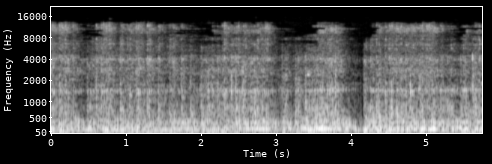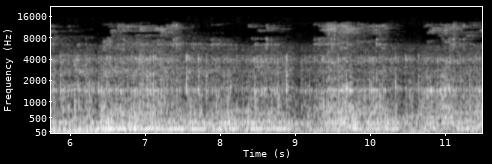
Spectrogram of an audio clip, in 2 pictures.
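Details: Limbo Dancer model aircraft glow engine first run-up, needles opened a bit: steady buzzy run, flat and rough at low throttle; very rich at the bottom end, top end not too bad.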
